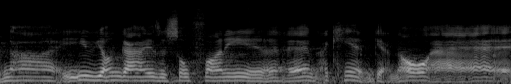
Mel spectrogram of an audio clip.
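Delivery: high, soft, slow comedian impression; mumbly mock celebrity begging off; Adam Sandler. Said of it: "my terrible Adam Sandler impression".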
